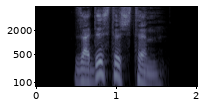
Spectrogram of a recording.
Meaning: strong dative masculine/neuter singular superlative degree of sadistisch
- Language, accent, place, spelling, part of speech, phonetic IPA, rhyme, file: German, Germany, Berlin, sadistischstem, adjective, [zaˈdɪstɪʃstəm], -ɪstɪʃstəm, De-sadistischstem.ogg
